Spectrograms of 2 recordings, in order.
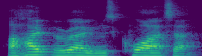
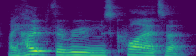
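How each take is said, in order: First: It is spoken in an Estuary accent. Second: It is spoken in a Standard Southern accent. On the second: "Standard Southern"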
